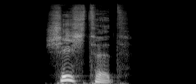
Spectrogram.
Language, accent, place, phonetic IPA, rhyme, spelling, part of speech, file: German, Germany, Berlin, [ˈʃɪçtət], -ɪçtət, schichtet, verb, De-schichtet.ogg
- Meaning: inflection of schichten: 1. second-person plural present 2. second-person plural subjunctive I 3. third-person singular present 4. plural imperative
